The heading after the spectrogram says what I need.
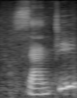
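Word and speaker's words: kṣānti: The third is forbearance, or in Sanskrit called santi, or ken. How do you pronounce that?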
